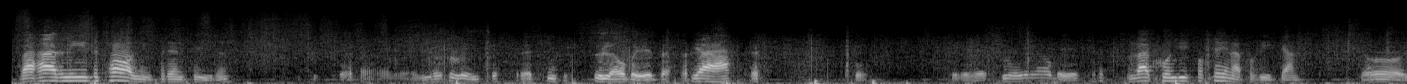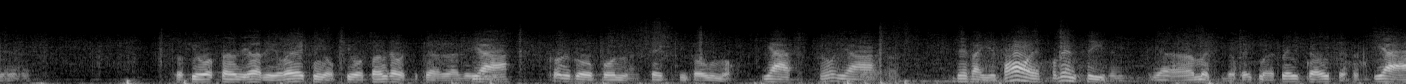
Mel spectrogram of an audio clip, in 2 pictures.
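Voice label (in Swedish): Allerum Skåne, Svenska sagor dialekter; Folkminnen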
